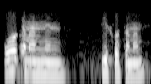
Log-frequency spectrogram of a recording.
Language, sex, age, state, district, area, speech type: Telugu, male, 18-30, Telangana, Suryapet, urban, conversation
